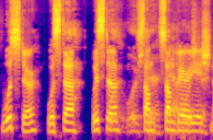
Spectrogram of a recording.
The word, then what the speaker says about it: Worcester: 99% of the country you would read it phonetically as Worchester and I did that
